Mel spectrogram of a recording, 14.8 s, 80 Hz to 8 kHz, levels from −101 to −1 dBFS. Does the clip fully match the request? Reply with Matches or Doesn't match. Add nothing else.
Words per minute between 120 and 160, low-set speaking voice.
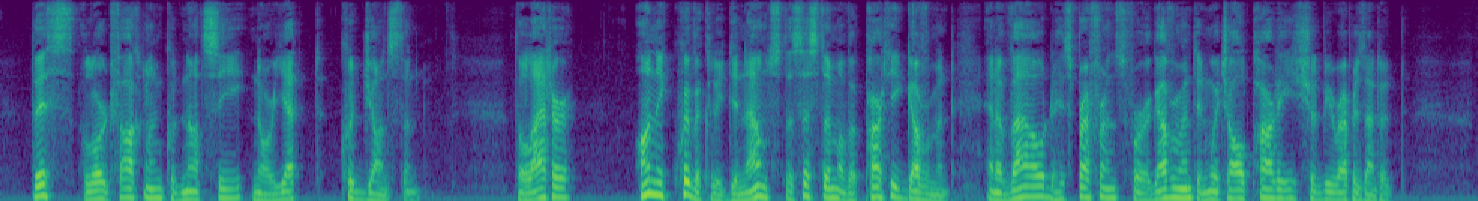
Matches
